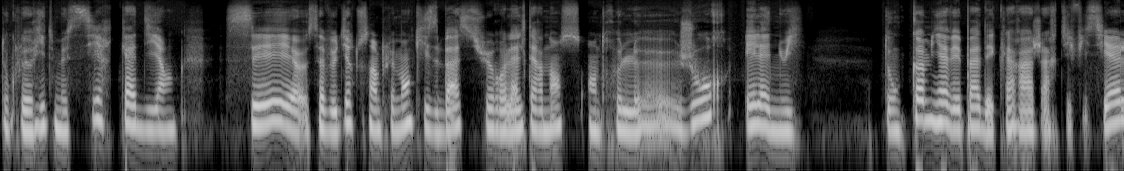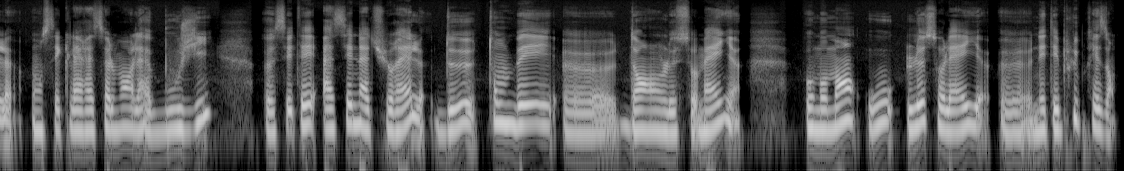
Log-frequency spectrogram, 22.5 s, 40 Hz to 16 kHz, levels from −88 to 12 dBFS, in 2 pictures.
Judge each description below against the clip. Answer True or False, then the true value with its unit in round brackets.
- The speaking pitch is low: False (175 Hz)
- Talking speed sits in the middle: False (135 wpm)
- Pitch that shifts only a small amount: False (3.5 semitones)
